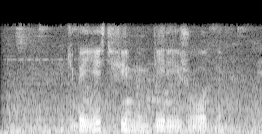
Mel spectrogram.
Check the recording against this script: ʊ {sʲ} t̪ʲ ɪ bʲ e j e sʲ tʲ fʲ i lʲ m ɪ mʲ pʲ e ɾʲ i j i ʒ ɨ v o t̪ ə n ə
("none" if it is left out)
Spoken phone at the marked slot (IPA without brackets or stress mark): none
